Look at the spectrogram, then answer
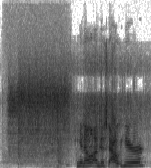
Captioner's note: water rushing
